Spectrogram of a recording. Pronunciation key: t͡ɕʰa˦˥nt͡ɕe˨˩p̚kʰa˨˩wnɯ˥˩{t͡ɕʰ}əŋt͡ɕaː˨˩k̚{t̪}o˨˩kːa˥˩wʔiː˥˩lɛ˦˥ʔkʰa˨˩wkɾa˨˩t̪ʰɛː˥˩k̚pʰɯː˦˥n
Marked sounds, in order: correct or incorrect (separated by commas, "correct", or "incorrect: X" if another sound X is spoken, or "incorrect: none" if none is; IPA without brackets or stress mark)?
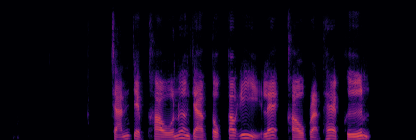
incorrect: none, correct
